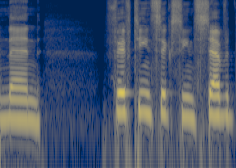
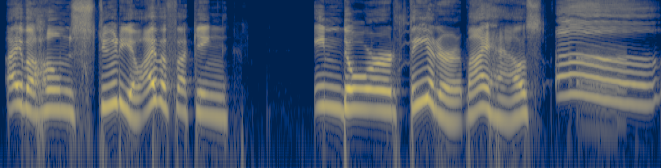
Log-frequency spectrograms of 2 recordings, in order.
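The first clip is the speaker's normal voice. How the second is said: high, snooty mock voice of a rich kid; snobby rich friend; 7 semitones higher, slower than usual. Mocking a rich friend who sneers at the playroom, high and snooty. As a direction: look down your nose at the playroom. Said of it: "friends who were like".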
